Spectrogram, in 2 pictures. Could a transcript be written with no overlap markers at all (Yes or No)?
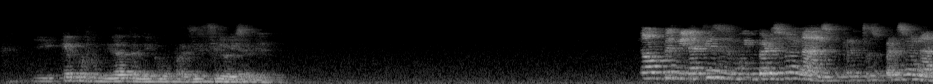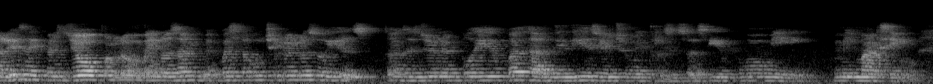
Yes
